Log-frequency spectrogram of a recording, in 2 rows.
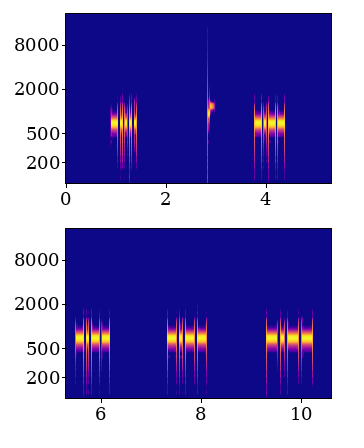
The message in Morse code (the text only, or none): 6 YYYY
